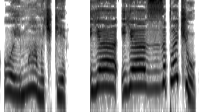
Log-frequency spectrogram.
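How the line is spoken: Stammering in fear. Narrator (Russian): проговорила, заикаясь от страха

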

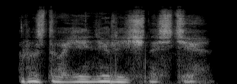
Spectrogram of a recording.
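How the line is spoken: Whisper. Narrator (Russian): прошептал он

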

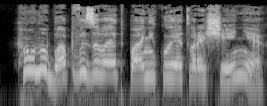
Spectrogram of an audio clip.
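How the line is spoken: Chuckling. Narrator (Russian): хохотнул Дмитрий

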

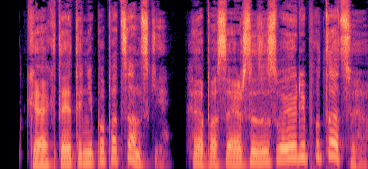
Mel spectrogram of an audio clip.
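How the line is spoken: Scoffing snort. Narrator (Russian): хмыкнул Витёк

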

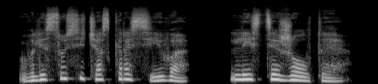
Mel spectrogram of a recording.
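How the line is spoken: Quiet but firm. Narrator (Russian): Кира, моя молчаливая и колючая принцесса, тихо, но на удивление твердо произнесла

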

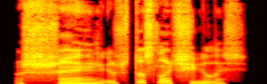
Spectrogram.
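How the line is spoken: Mumbled. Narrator (Russian): пробормотала она

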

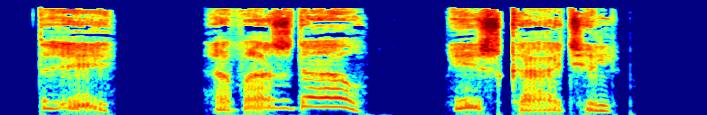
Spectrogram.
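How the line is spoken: Muffled, ogre. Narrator (Russian): Снова глухо проговорил огр

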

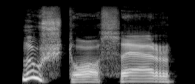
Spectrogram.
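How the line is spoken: Resonant deep bass. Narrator (Russian): сказал Пепс звучным басистым голосом

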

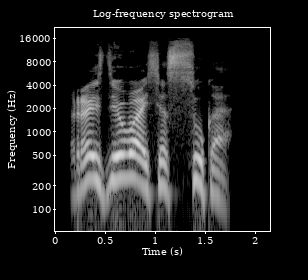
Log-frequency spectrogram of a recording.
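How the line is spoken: Impatient snarl. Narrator (Russian): прорычал бандит, устав ждать от меня послушания

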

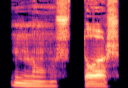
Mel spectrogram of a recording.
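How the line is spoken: Muttering. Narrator (Russian): пробормотал мистер Карлайл

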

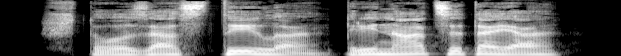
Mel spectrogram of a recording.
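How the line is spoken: Barked order. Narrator (Russian): гаркнул мой непосредственный начальник

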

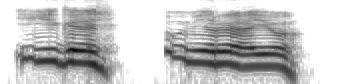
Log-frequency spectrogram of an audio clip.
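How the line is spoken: Hoarse wheeze. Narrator (Russian): просипел Дэн

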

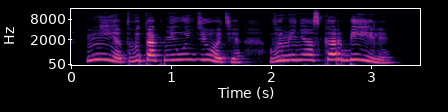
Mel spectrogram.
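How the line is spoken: Tearful shouting. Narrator (Russian): Коля шел за уходящим и плачущим голосом кричал

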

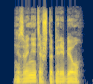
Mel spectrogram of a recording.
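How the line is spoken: Grumbling. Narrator (Russian): проворчал Бергер

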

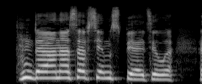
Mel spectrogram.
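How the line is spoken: Laughing. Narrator (Russian): рассмеялся торговец

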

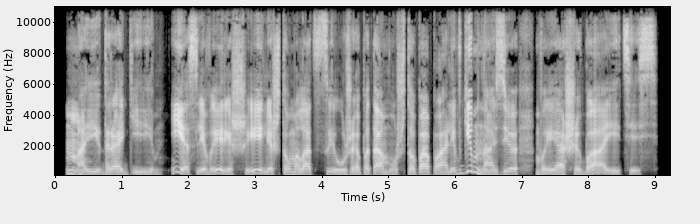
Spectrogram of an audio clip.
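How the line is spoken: Dangerous hoarse voice. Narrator (Russian): произносит она опасным хриплым голосом

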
